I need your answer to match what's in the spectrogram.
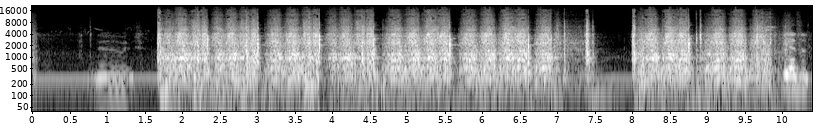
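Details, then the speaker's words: Land Rover 90, naturally aspirated diesel, not started in 8 years, oil put down the bores: starter cranks briskly in bursts with a knocking from the injection pump, never catching; batteries going flat. "yeah that's your little pump yeah it how it knocks like that it's trying to start on that"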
